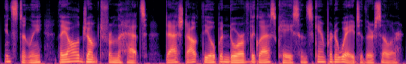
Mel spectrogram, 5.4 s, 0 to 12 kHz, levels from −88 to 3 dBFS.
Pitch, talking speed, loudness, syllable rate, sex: 115 Hz, 245 wpm, -20 LUFS, 6.2 syllables/s, male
